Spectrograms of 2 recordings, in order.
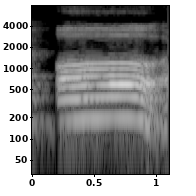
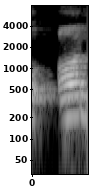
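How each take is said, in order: First: अ drawn out to triple length, slow; pluta vowel. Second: Said in the usual way. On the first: Shown as a demonstration. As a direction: hold अ three times as long as a short vowel. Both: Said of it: "अ नहीं बोलना, इसको बोलना है अ".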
